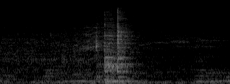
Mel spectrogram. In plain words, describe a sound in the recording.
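A fried dumpling drops back into hot oil with a splash.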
